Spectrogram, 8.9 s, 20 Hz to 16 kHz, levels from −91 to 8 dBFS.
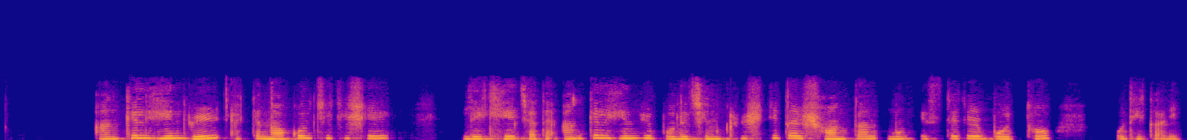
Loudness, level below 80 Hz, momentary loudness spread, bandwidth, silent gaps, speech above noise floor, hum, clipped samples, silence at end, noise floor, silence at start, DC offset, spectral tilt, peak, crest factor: -20 LUFS; -62 dBFS; 9 LU; 7 kHz; none; over 71 dB; none; under 0.1%; 0.05 s; under -90 dBFS; 0.7 s; under 0.1%; -6 dB/octave; -4 dBFS; 16 dB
